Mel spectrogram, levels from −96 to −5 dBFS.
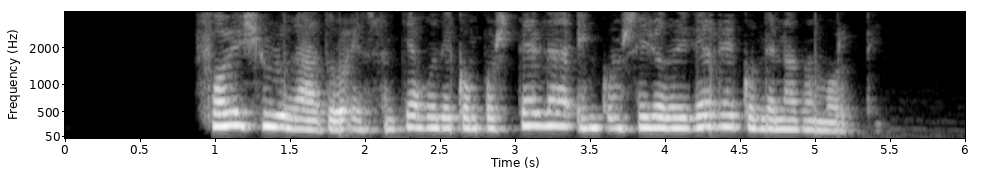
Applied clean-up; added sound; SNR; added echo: none; none; none; reverberation time 0.3 s.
